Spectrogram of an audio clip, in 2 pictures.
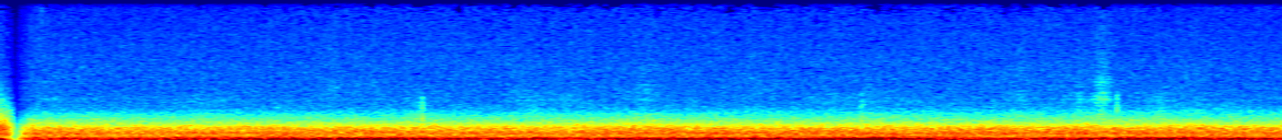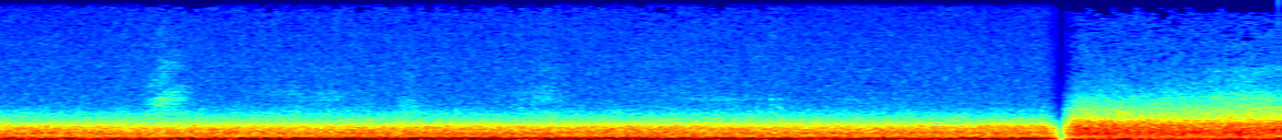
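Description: Steady outdoor ambience: an even wash of noise with a faint low hum that comes and goes, broken by a brief drop-out near the end.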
